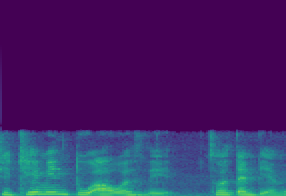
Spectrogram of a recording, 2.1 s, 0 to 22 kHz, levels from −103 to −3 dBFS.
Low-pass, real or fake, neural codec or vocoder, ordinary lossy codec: 7.2 kHz; real; none; none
